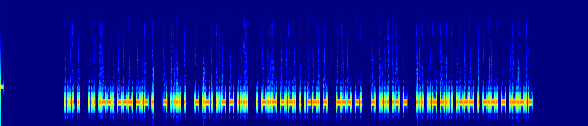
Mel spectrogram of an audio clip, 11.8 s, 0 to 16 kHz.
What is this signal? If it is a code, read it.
Morse code, heard as a keyed tone, about 46 wpm, 700 Hz. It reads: HE SPOKE THE TRUTH EXCEPT ON THAT SUBJECT.
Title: Sentences from Top 1600 Words 45wpm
